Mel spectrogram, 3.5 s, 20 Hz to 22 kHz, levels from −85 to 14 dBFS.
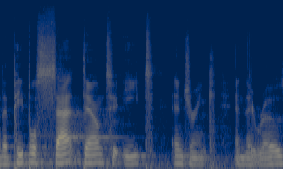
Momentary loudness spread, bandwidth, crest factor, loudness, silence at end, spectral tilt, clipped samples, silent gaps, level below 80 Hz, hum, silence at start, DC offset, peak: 17 LU; 19.5 kHz; 20 dB; -37 LUFS; 0 s; -5.5 dB/octave; under 0.1%; none; -58 dBFS; none; 0 s; under 0.1%; -18 dBFS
